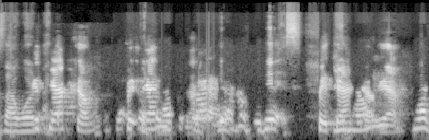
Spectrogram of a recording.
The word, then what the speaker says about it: patriarchal: How do you pronounce that word? Patriarchal.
